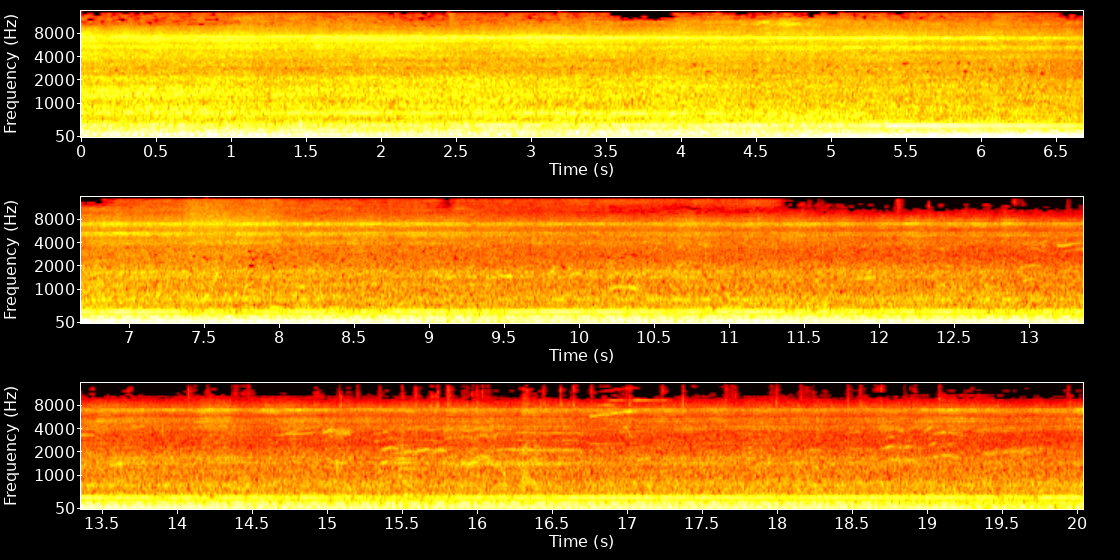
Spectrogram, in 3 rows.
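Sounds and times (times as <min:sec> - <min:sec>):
train diesel engine rumble: 0:00.0 - 0:20.0.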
